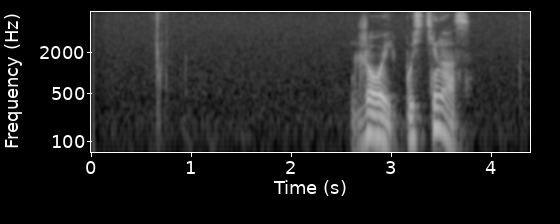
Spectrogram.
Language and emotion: Russian, neutral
